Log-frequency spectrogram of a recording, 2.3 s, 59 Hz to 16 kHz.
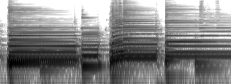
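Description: Acoustic guitar played fingerstyle blues: four chord hits, the third sliding up in pitch. This fits the example's move from E6 down chromatically to E9, a slide up to E6 and back to E9.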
